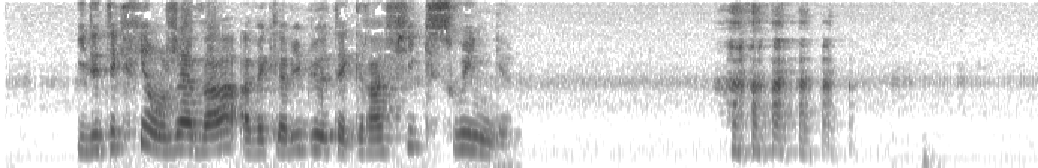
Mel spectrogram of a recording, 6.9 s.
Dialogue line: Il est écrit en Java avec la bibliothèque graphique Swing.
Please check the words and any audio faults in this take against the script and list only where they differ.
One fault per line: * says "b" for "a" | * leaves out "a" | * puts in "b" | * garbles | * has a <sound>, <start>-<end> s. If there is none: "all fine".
* has a laugh, 4.8-5.7 s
